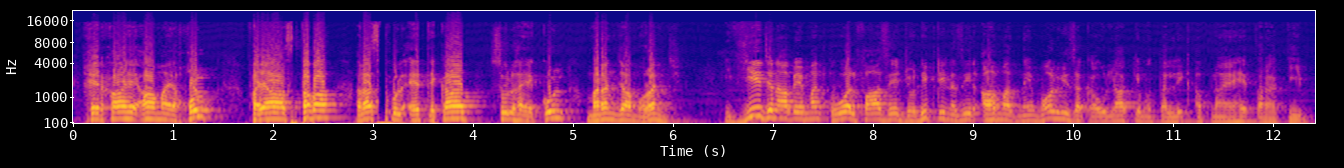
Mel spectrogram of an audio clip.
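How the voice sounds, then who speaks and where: High-voiced male teacher lecturing. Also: darkish tone. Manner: deliberate, explanatory, addresses listeners as "janab". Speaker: Urdu teacher. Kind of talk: classroom-style recorded lecture.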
